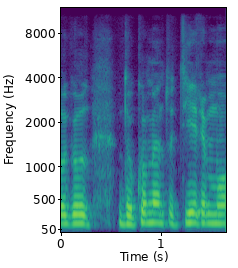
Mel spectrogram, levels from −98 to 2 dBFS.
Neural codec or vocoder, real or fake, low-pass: codec, 24 kHz, 3.1 kbps, DualCodec; fake; 10.8 kHz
